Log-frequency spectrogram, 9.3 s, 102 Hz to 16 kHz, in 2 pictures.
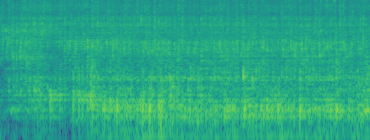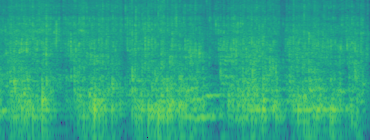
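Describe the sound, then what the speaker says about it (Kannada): Four cups of ration rice being washed by hand in water for sandige, a steady close splashing and sloshing of water throughout with no talk. "4 ಲೋಟ ಅಕ್ಕಿ ಚೆನ್ನಾಗಿ ತೊಳ್ಕೊಬೇಕು"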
